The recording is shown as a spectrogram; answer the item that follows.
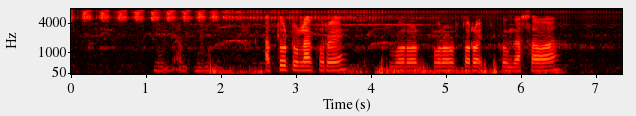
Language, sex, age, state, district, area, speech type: Santali, female, 45-60, West Bengal, Uttar Dinajpur, rural, spontaneous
